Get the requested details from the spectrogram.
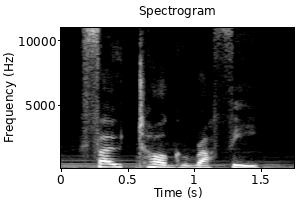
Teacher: The stress falls on the second syllable, photography, not photography or photography.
